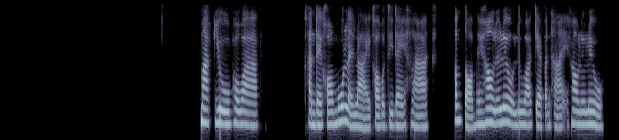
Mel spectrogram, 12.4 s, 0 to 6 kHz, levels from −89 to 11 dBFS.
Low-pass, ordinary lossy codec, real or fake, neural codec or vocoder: 5.4 kHz; none; real; none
